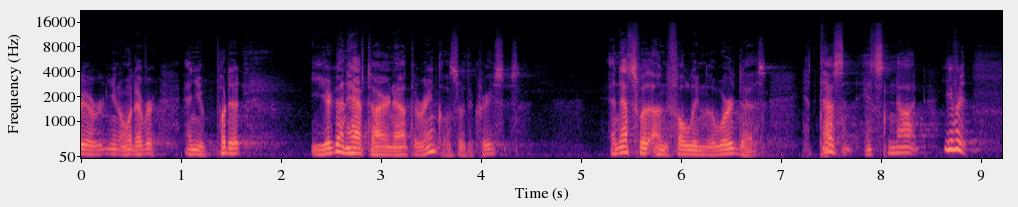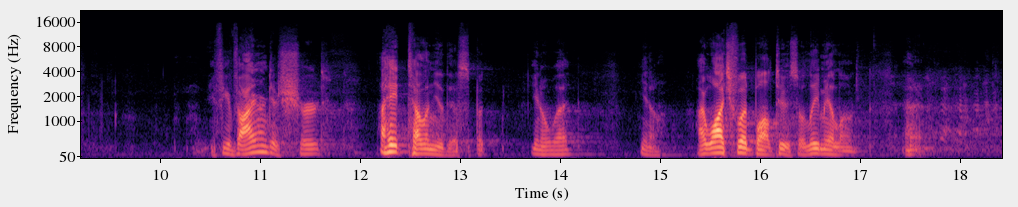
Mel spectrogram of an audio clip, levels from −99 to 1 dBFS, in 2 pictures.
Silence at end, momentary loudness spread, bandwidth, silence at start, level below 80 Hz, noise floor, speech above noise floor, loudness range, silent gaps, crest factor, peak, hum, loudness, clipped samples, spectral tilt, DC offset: 0.4 s; 20 LU; 11.5 kHz; 0 s; -66 dBFS; -69 dBFS; 42 dB; 8 LU; none; 26 dB; -2 dBFS; none; -27 LUFS; under 0.1%; -7 dB/octave; under 0.1%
